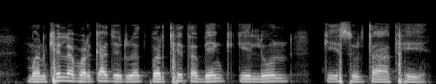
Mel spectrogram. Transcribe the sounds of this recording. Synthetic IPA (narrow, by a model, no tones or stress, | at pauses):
mənkʰeləbəɽkad͡ʒəɾuɾət̪̚pəɾt̪ʰet̪ɔbɛ̃ŋkːelon | kesuɾt̪at̪ʰe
